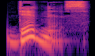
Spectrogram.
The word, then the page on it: deadness: British English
